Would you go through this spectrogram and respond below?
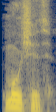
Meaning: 1. to torment, to anguish (cause to suffer pain) 2. to torture 3. to wear out, to bore, to tire out, to pester
- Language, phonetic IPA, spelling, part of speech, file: Russian, [ˈmut͡ɕɪtʲ], мучить, verb, Ru-мучить.ogg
